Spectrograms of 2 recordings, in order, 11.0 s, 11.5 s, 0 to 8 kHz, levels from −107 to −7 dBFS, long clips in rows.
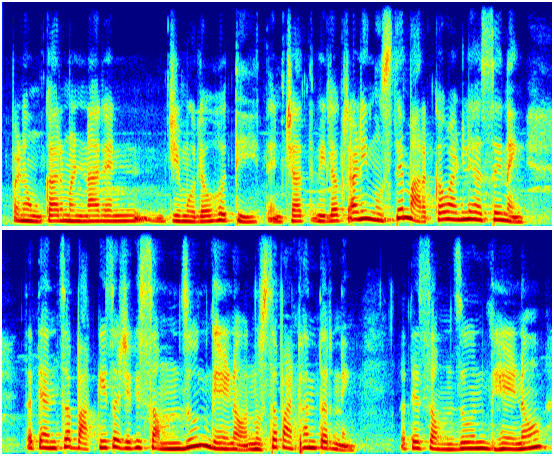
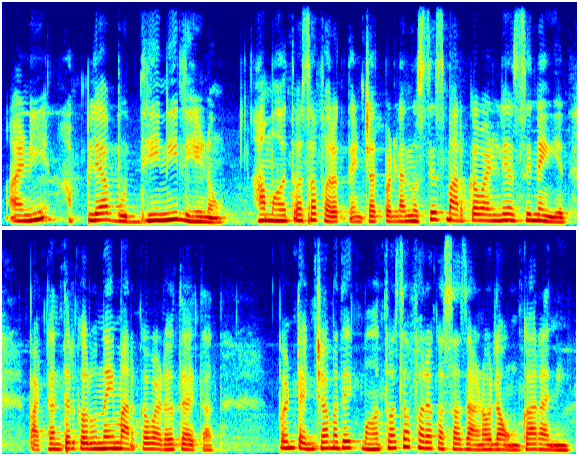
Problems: none marked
